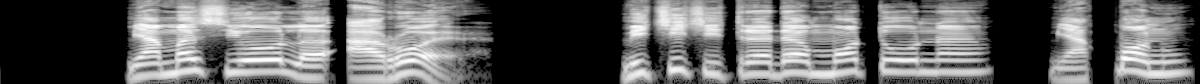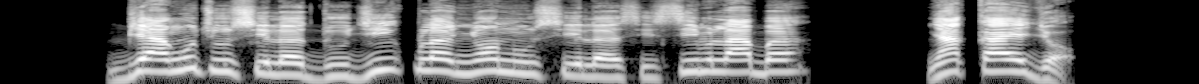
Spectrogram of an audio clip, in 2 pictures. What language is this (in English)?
Ewe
